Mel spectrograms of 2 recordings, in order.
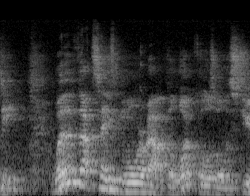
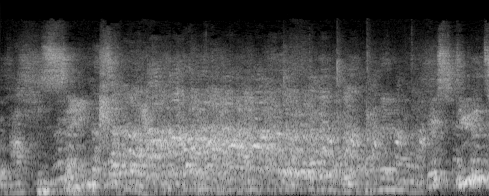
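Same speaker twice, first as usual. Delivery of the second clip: high, loud, very slow laughing words; 14 semitones higher, 9 dB louder, much slower than usual. Real, not acted. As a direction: crack up mid-sentence. Breaks into laughter at joke.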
